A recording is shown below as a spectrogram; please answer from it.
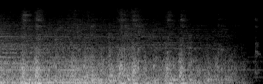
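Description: A train runs along the tracks in the UK, its loud rumble and rhythmic clatter rolling on steadily before fading away at the very end.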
